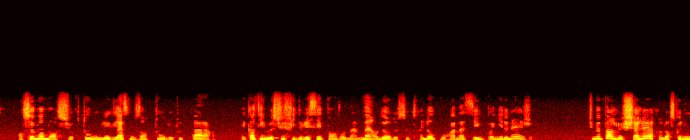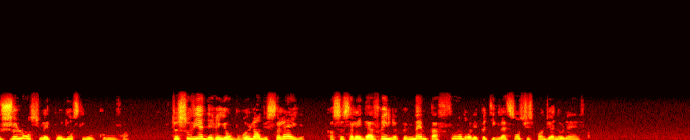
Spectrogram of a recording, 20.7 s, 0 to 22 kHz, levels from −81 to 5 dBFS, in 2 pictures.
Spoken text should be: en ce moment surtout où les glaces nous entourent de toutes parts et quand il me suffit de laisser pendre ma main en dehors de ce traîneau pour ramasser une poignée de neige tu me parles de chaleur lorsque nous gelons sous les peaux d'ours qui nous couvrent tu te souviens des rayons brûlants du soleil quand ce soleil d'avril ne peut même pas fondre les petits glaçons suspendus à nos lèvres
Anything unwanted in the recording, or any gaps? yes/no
no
